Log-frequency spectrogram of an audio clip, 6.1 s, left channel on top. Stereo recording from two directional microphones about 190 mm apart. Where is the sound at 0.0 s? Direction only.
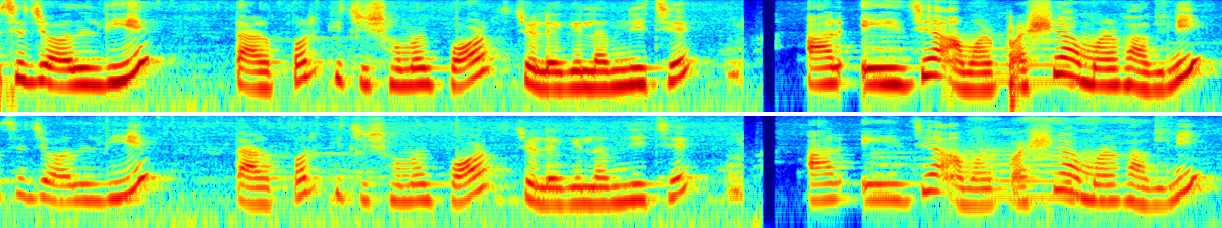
50° left (ahead or behind); by 3.5 s 30° left (ahead or behind).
